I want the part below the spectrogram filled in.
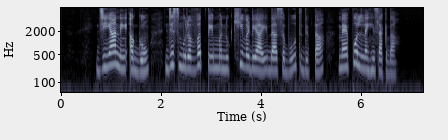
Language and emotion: Punjabi, neutral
